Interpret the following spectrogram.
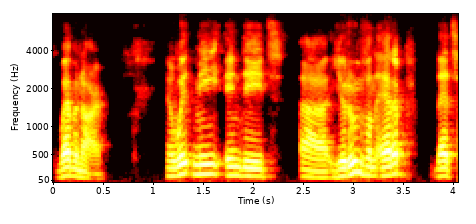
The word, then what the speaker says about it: Jeroen van Erp: And with me, indeed, Jeroen van Erp.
